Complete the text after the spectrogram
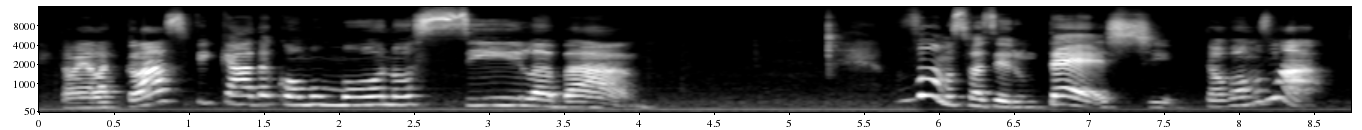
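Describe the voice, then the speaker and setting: Slow, sing-song Brazilian woman teacher. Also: sits high, sharp tone. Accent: Brazilian Portuguese. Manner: slow, sing-song teacherly delivery, asks children questions. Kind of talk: children's video lesson.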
